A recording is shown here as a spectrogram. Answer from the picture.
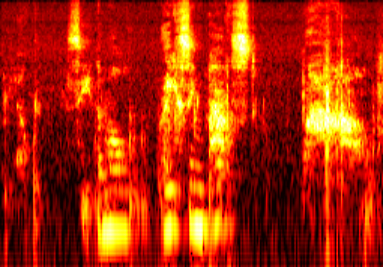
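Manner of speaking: whispered and hushed; soft whisper. A narrator's reading. Mother showing the cub the elk, whispered. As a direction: hush them in wonder.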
